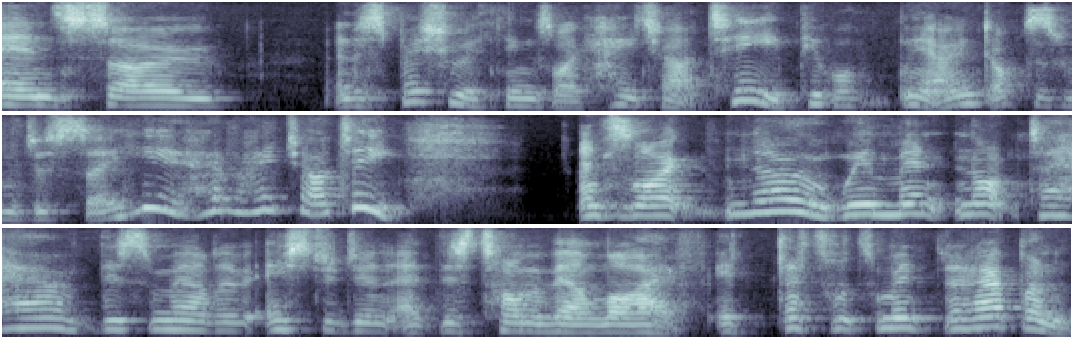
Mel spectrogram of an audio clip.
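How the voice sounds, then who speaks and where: Against a quiet background, a woman with an Australian accent talks at a moderate pace and medium pitch, her voice making very wide pitch swings. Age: 60s. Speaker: naturopath and osteopath. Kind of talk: casual health chat. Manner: animated.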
